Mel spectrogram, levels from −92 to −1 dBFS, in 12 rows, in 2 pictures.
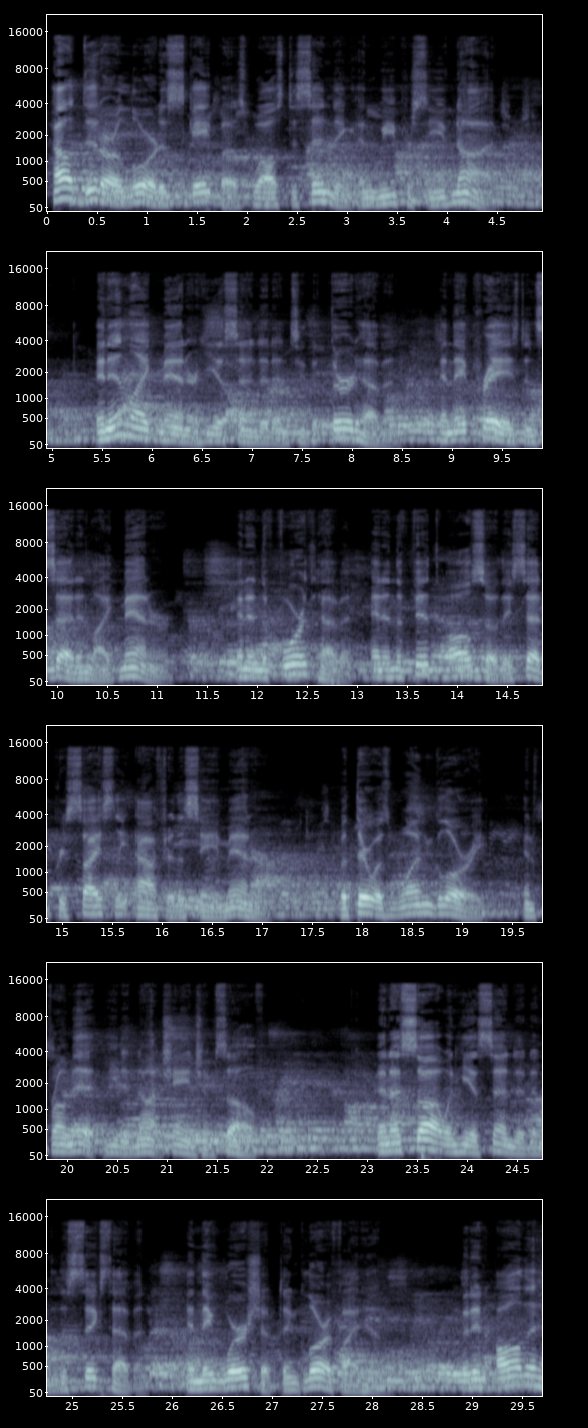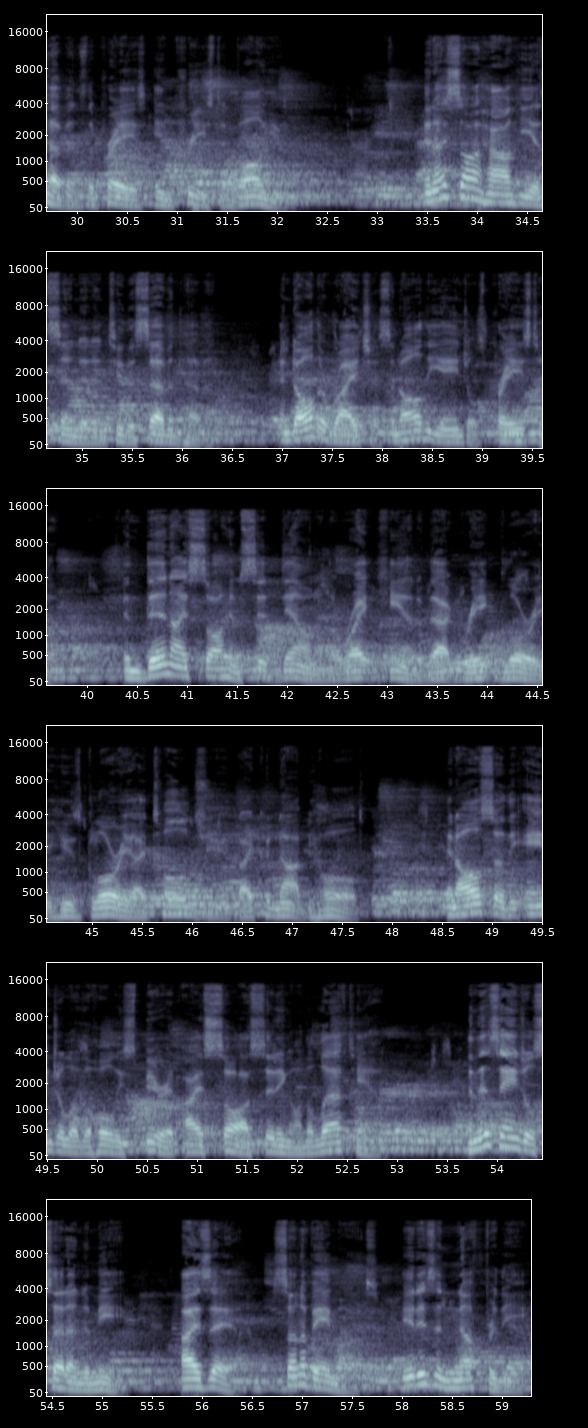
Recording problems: background chatter; loud; throughout; 4 voices, 7 dB below the speech

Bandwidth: 14.5 kHz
